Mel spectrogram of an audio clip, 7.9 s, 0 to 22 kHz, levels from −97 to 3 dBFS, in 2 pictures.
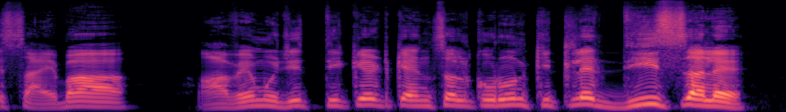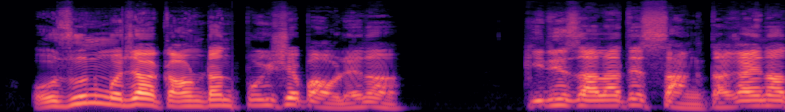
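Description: A speech clip with two faults. From 0.1 s to 4.57 s, automatic gain rising is audible. The gain control judged the input too quiet and raised it by about 16 dB. Voice and background swell together, slowly, over those seconds. From 5.09 s to the end at 7.86 s, channel delay causes comb filtering. One channel lags the other by around 10 ms, and the two are summed to mono. Shared content cancels at evenly spaced frequencies, starting near 50 Hz. The result sounds hollow and phasey.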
